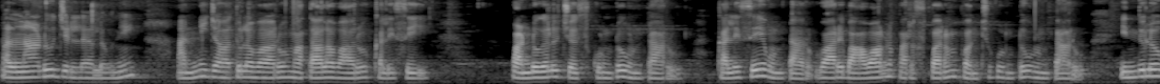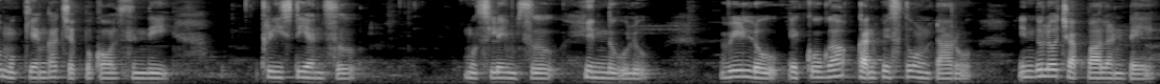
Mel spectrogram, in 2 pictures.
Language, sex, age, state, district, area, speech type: Telugu, female, 30-45, Andhra Pradesh, Palnadu, urban, spontaneous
